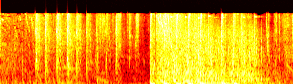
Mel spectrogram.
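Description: Gunfire in Fortnite, first as a run of separate sharp shots, then a sudden, loud, dense burst of rapid fire that keeps going to the end.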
